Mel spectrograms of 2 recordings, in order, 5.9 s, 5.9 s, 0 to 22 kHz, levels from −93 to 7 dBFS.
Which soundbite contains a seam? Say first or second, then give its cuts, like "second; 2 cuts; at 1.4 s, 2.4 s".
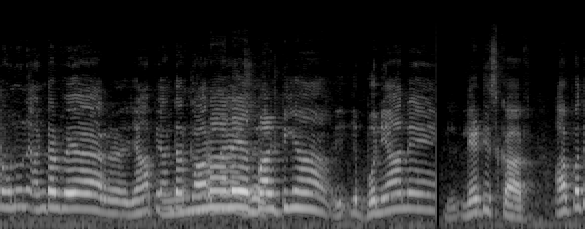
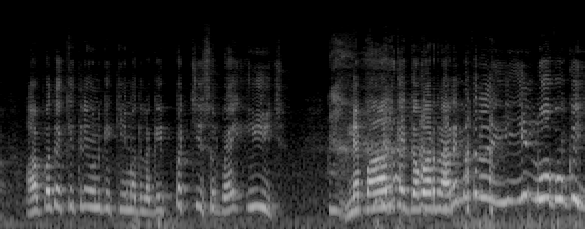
first; 1 cut; at 4.3 s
